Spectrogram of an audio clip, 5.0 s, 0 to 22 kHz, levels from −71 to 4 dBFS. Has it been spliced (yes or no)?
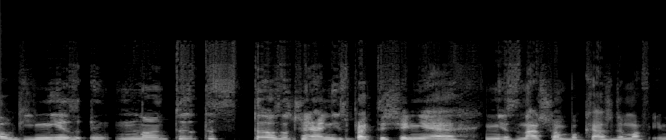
no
